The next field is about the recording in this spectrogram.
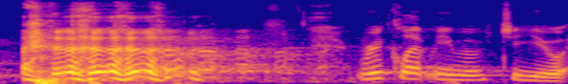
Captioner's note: laughing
